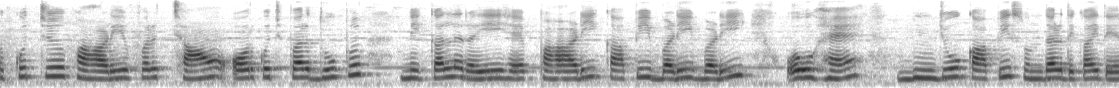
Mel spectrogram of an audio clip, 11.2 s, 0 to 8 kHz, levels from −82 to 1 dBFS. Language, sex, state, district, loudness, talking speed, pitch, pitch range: Hindi, female, Maharashtra, Sindhudurg, -24 LUFS, 120 wpm, 240 Hz, 225-265 Hz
